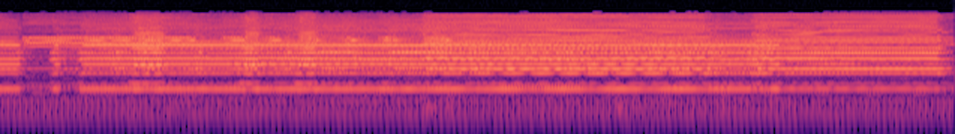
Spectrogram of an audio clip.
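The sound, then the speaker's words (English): Many car horns honk together in a loud, sustained chorus to celebrate graduates, overlapping tones blaring almost without a break for several seconds, with no one speaking. “So graduates, whoever you're with at this time, show the love, give a big old hug, fist bump, elbow bump, or just honk the car for showing your love.”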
